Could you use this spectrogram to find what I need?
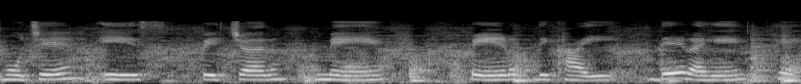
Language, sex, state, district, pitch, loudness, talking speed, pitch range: Hindi, female, Madhya Pradesh, Dhar, 220 Hz, -16 LUFS, 65 wpm, 210-230 Hz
